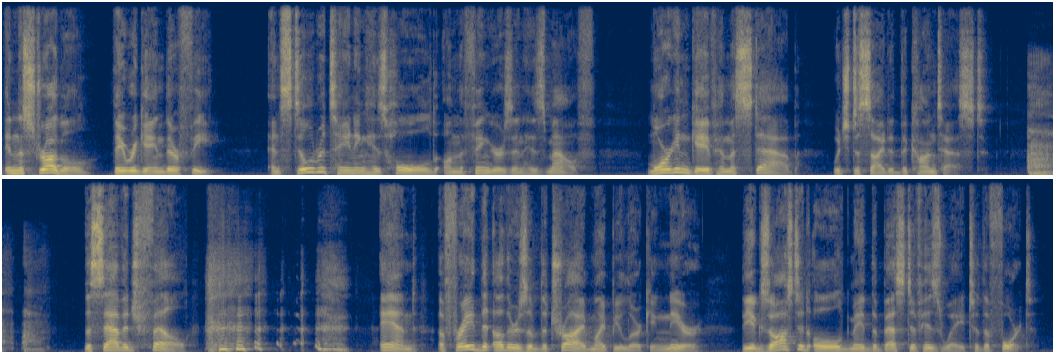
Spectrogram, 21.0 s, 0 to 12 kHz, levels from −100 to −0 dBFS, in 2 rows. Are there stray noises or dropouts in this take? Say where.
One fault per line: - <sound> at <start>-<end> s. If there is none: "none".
- throat clearing at 10.2-11.0 s
- laugh at 12.5-14.1 s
